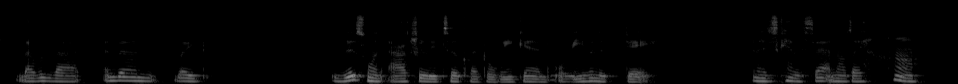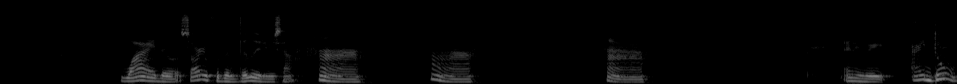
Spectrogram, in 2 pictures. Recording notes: Enjoy this weeks background noise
